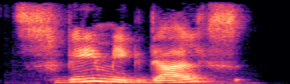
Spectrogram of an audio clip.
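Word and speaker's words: Zwi Migdal: The name is Zvi Migdals. It's spelled Z-W-I. The second word is M-I-G-D, as in David A-L.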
